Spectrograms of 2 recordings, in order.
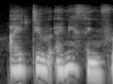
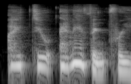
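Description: First: It sounds innocent and flat, with a menacing edge. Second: It sounds wilder and more openly unhinged. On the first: "trying to sound innocent, but in a fucked up way" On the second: "Let's see if I can go more unhinged"

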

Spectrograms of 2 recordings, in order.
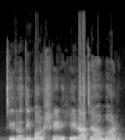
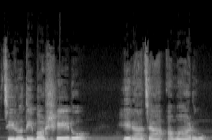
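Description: First: Word endings are cut off without a vowel. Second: Word endings carry an added final 'o' vowel. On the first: The speaker calls it wrong. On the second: The speaker calls it right.

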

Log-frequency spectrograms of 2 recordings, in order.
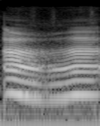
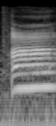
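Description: First: The pitch dips low and then rises. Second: The syllable is short and light, without contour. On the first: "เสียงที่3" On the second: "เราจะออกเสียงสั้นๆหรือว่ากึ่งเสียง"

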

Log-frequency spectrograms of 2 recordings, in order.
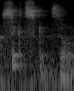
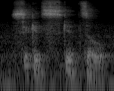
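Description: First: The phrase is said quickly and smoothly. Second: The phrase is said slowly and carefully.

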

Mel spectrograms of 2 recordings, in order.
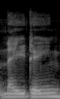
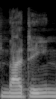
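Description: First: The first syllable does not rhyme with mad. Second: The first syllable rhymes with mad. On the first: The speaker calls it wrong. "not Nadine" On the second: The speaker calls it right. "Nadine is pronounced Nadine, ... the first syllable rhymes with mad"

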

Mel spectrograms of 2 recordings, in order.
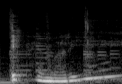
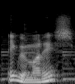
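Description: First: The name ends without an audible s sound. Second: The name ends with a clear s sound. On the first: This is how she says it in the video now. "Maar nu hier zeggen" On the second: This is how she usually introduces herself. "hoe ik me voorstel, zeg ik altijd... Maris"

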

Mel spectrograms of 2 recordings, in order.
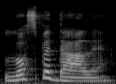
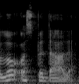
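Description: First: The article's vowel is dropped and merged in. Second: The article keeps its own separate vowel sound. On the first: The speaker calls it right. "А так лоспедале" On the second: The speaker calls it wrong. "Некрасиво, ло оспедале"

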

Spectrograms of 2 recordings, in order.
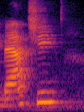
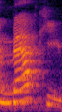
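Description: First: The middle consonant is a 'ch' sound. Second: The middle consonant is a 'k' sound. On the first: The speaker calls it wrong. "a lot of them say Matchy" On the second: The speaker calls it right. "but it's really Mackie"

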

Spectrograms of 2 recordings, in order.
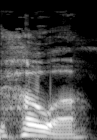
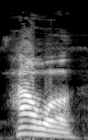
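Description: First: It is pronounced the Japanese way. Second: It is pronounced the anglicized way. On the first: "The Japanese word Howa" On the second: "if you're not Japanese"

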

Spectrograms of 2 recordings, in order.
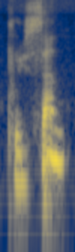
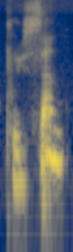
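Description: First: The stress is on the second syllable. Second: The stress is on the second syllable.

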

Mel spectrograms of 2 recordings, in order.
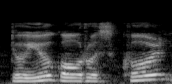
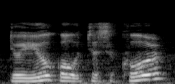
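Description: First: It is said in a relaxed American style. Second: Each word is said carefully and separately. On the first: "그 미국 사람들처럼 하려고 하면은" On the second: "다시요"

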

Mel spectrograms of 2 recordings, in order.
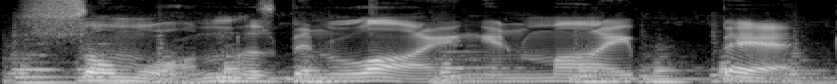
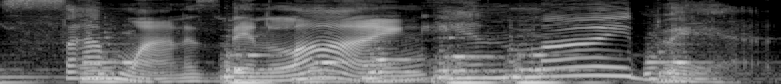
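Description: First: It is said in a great big voice. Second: It is said in a middle-sized voice.

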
